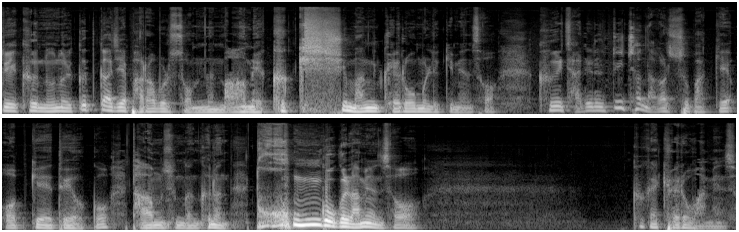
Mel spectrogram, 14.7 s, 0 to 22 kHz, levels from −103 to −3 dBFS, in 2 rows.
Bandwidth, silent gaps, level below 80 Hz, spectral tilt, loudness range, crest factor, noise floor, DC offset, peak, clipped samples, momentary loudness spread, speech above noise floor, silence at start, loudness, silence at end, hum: 13.5 kHz; none; -40 dBFS; -7.5 dB/octave; 18 LU; 20 dB; -71 dBFS; under 0.1%; 0 dBFS; under 0.1%; 22 LU; 50 dB; 0 s; -20 LUFS; 0.05 s; none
